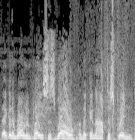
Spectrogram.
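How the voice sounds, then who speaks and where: A man commentating an esports match play by play, hoarse from shouting, with quick excited calls. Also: sits high, low-quality recording. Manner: rapid excited calls with rising bursts. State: hoarse, losing his voice.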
